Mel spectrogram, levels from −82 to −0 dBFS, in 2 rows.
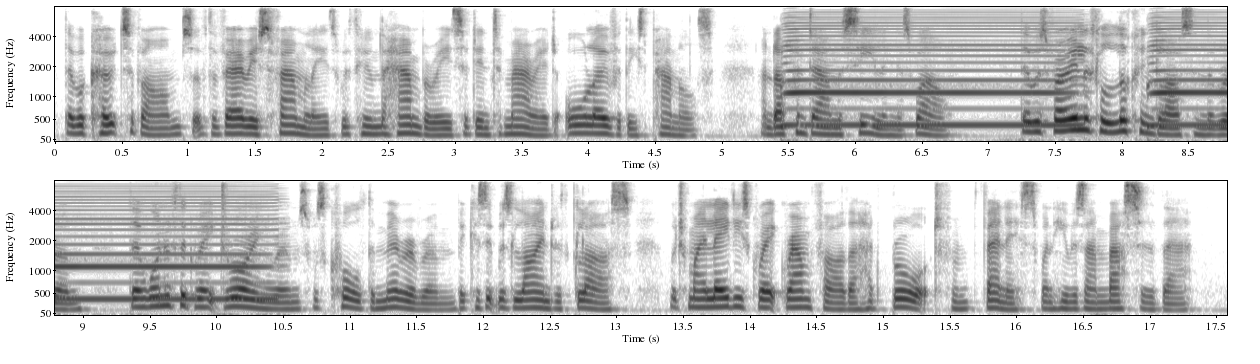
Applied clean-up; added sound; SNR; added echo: none; Harmonica; 0 dB; none.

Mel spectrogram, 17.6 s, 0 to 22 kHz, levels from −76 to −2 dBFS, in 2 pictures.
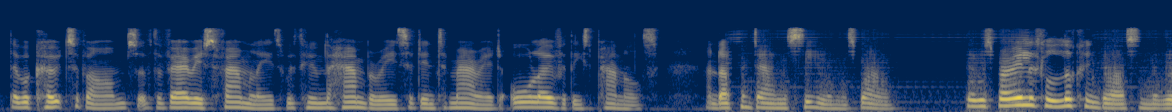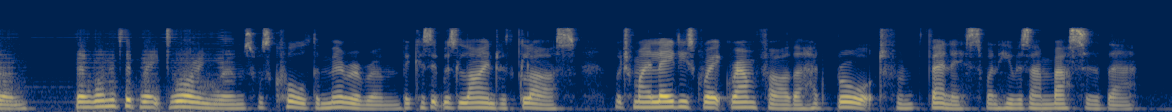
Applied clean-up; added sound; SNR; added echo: neural separator model SepFormer DNS4.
